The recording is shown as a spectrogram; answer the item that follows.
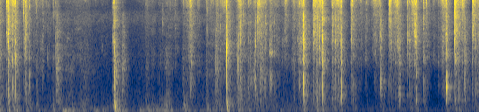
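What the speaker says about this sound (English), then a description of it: "I put together the decks and forgot to shuffle the cards" Deck of game cards being shuffled by hand for the Senjutsu board game, a series of sharp riffling and tapping bursts at close range, irregular and crisp, with no talking.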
